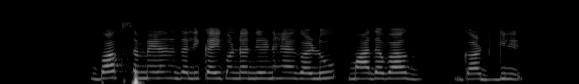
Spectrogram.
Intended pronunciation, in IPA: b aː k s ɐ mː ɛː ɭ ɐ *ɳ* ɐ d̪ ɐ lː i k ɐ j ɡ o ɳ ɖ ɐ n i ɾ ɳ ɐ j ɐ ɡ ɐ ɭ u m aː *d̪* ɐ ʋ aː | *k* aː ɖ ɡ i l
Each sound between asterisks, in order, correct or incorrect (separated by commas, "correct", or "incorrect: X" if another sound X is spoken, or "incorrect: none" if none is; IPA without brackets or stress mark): incorrect: n, correct, incorrect: ɡ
